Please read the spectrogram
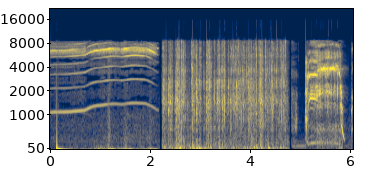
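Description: People making weird vocal noises: a high, slightly rising squeal for about two seconds, then a rough, rasping noise for about two and a half seconds, and a short shrill squeal near the end.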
